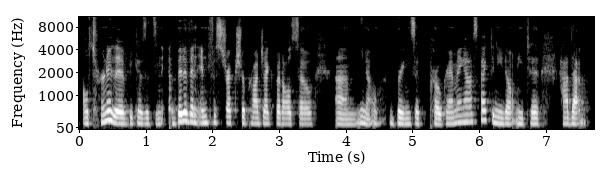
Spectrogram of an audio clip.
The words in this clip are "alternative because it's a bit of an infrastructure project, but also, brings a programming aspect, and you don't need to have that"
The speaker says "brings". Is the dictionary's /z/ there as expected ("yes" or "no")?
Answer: yes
